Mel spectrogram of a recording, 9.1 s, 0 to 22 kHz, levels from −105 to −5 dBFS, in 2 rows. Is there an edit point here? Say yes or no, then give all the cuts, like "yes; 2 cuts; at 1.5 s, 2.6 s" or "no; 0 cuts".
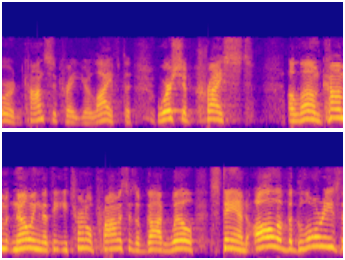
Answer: no; 0 cuts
